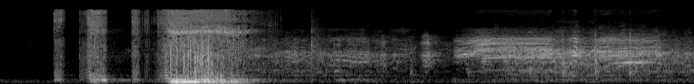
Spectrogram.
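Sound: voice imitating a fart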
